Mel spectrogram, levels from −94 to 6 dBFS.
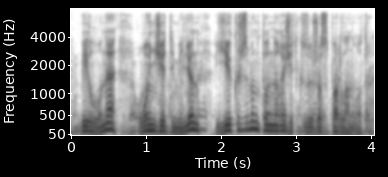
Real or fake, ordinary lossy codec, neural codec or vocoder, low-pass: real; none; none; 7.2 kHz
